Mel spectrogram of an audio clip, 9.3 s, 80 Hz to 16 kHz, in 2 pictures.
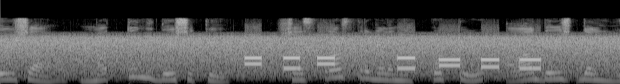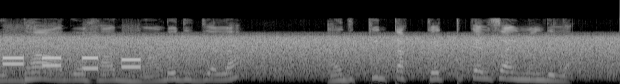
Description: DTMF, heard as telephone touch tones, dialled by hand, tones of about 130 ms, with phone line noise and speech in Kannada. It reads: 020 2741 0824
